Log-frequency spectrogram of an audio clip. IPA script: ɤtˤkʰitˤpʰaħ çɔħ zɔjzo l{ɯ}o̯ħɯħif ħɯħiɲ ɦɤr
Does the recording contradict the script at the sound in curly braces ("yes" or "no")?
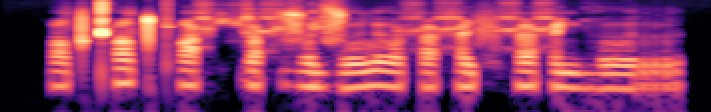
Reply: yes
